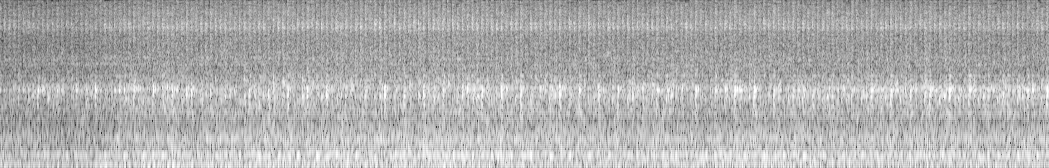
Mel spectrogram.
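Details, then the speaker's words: Long-sitting old truck started on lighter gas, after spraying into engine: steady idle with faint regular knock about three times a second, softer than before but still there; cause unconfirmed. "But it's definitely not knocking as bad as it was."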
